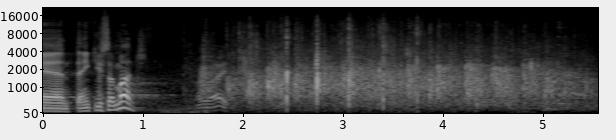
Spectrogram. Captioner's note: applause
